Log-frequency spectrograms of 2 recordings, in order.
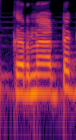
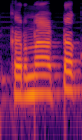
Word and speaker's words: कर्नाटक: देखेंगे जानते हैं, कर्नाटक, ऐसे कर्नाटक होगा, ना कि कर्नाटका। देखिए ए लगा है लेकिन ए का प्रोनाउंसिएशन यहाँ पे नहीं हो रहा है।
